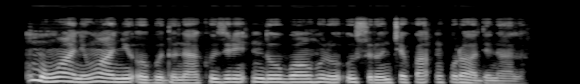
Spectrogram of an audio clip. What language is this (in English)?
Igbo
